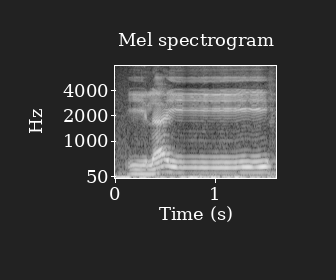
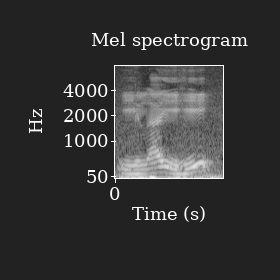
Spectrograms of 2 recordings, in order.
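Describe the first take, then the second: First: The word ends on a lengthened, held consonant. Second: The word ends with a short final vowel. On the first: The reading stops on this word. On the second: The reading continues without a stop.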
